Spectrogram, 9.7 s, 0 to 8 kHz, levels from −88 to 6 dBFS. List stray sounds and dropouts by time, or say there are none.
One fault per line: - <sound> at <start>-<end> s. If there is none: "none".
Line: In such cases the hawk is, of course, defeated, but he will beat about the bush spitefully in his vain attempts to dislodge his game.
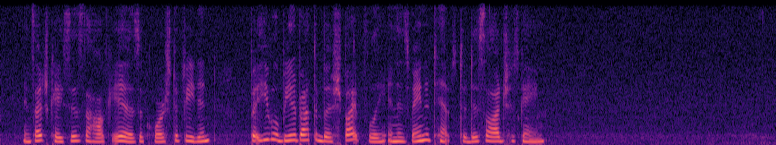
none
